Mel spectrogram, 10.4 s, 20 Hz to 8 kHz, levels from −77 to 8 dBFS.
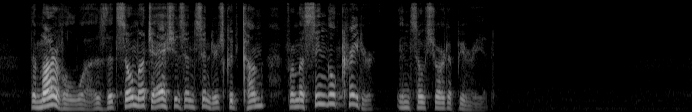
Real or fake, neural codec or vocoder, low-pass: real; none; 7.2 kHz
